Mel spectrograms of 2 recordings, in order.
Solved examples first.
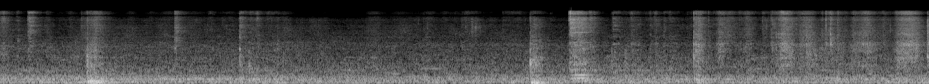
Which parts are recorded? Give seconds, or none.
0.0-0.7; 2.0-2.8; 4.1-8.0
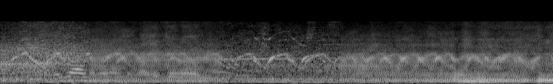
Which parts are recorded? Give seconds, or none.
0.0-0.9; 2.2-3.4

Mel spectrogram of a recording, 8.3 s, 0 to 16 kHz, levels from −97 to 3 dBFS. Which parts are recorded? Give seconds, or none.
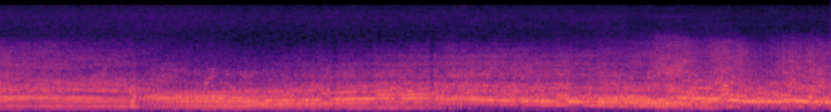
0.0-5.2; 7.8-8.3

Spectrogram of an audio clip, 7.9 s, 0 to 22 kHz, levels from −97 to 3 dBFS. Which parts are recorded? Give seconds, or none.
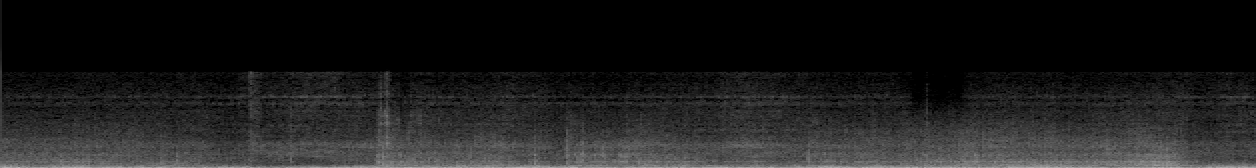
0.0-0.5; 1.3-3.4; 5.8-7.9

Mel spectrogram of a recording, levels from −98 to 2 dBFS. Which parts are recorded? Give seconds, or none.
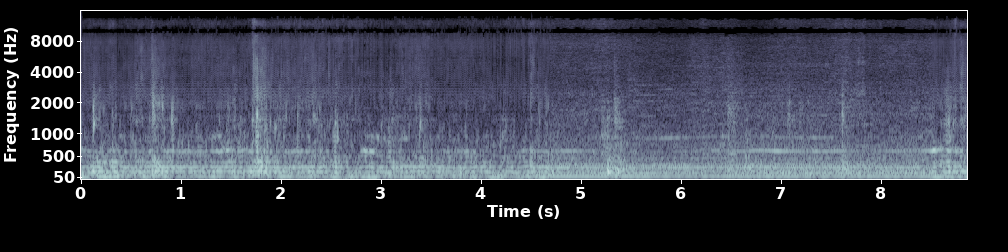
4.7-8.5

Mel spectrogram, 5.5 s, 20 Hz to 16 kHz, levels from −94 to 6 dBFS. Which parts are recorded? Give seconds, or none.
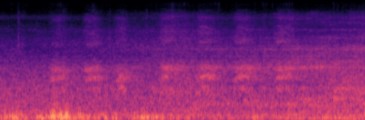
none

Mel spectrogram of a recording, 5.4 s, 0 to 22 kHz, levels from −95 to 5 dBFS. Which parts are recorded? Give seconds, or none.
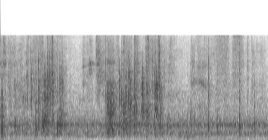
0.7-1.3; 2.0-5.4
